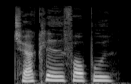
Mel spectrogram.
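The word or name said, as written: TØRKLÆDEFORBUD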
